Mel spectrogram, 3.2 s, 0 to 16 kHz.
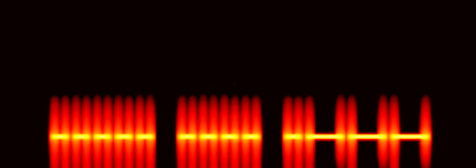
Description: Morse code, heard as a keyed tone, about 17 wpm, 700 Hz. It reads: 5HJ
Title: Three Challenging Letter-Number Combinations 17wpm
